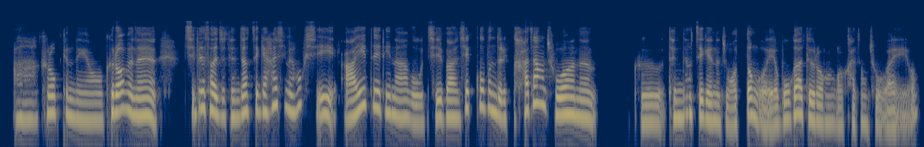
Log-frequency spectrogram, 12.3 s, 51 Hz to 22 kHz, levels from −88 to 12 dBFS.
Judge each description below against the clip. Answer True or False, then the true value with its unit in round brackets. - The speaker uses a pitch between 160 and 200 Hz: True (185 Hz)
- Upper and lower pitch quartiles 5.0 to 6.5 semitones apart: True (5.6 semitones)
